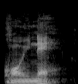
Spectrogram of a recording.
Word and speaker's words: koiné: Además de su natal griego koiné. Koiné se escribe K-O-I-N-E con un acento en la E.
